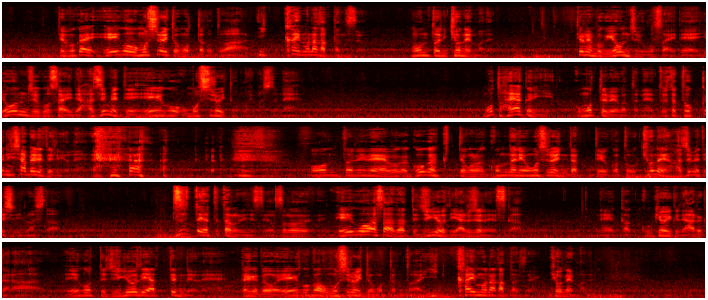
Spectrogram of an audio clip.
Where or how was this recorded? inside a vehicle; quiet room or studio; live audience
inside a vehicle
